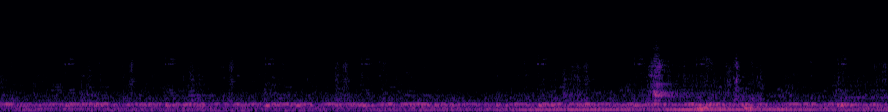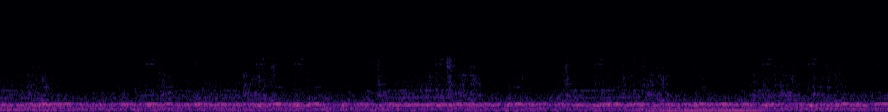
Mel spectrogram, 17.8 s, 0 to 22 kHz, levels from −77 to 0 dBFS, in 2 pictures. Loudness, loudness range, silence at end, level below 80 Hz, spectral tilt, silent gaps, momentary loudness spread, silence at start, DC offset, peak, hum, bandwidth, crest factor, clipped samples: -47 LUFS; 4 LU; 0 s; -58 dBFS; -9.5 dB/octave; none; 6 LU; 0 s; under 0.1%; -28 dBFS; none; 15.5 kHz; 18 dB; under 0.1%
